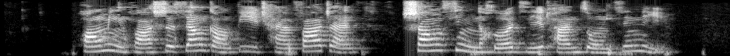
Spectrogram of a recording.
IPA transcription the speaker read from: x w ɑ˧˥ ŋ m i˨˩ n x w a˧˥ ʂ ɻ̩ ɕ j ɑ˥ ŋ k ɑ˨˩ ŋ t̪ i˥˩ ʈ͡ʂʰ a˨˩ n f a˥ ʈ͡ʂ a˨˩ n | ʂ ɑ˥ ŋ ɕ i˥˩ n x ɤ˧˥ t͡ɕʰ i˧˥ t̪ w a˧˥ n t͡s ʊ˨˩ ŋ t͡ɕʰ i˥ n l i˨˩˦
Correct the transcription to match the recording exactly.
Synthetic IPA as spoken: x w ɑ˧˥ ŋ m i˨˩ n x w a˧˥ ʂ ɻ̩ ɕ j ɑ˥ ŋ k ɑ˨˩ ŋ t̪ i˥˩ ʈ͡ʂʰ a˨˩ n f a˥ ʈ͡ʂ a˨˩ n | ʂ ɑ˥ ŋ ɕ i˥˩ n x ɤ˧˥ t͡ɕ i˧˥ t̪ʰ w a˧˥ n t͡s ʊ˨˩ ŋ t͡ɕ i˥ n l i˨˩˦

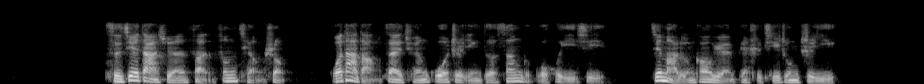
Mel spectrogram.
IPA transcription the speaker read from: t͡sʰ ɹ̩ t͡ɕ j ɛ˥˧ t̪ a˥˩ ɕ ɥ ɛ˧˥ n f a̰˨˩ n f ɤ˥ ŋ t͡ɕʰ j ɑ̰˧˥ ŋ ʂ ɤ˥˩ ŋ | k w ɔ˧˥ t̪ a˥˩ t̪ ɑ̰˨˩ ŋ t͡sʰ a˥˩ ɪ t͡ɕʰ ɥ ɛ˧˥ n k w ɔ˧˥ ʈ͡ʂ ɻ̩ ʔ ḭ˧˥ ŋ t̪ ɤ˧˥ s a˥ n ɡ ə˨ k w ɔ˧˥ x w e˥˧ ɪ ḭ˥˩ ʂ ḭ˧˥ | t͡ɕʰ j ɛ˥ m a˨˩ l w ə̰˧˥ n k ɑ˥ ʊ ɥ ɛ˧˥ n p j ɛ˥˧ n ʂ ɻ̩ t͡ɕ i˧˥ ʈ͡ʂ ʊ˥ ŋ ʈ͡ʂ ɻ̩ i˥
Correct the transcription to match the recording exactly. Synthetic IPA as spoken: t͡sʰ ɹ̩ t͡ɕ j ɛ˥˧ t̪ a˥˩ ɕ ɥ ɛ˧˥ n f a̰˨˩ n f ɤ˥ ŋ t͡ɕʰ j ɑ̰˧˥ ŋ ʂ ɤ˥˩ ŋ | k w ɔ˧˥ t̪ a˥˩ t̪ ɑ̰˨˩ ŋ t͡s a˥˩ ɪ t͡ɕʰ ɥ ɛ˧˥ n k w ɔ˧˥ ʈ͡ʂ ɻ̩ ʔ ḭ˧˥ ŋ t̪ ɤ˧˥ s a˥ n ɡ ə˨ k w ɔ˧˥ x w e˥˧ ɪ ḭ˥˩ ɕ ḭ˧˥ | t͡ɕ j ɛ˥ m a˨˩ l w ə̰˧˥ n k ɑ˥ ʊ ɥ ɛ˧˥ n p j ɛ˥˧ n ʂ ɻ̩ t͡ɕʰ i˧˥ ʈ͡ʂ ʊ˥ ŋ ʈ͡ʂ ɻ̩ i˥

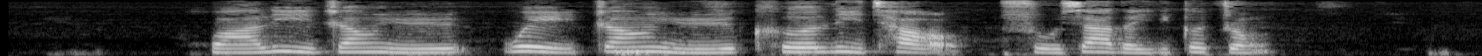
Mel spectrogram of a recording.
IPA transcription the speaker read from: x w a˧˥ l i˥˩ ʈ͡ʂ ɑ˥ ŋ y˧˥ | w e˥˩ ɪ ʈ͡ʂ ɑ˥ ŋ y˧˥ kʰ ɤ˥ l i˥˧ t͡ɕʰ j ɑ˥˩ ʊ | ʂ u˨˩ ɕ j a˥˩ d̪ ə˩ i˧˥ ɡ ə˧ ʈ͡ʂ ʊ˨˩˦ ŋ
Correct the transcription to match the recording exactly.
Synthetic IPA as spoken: x w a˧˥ l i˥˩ ʈ͡ʂ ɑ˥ ŋ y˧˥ | w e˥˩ ɪ ʈ͡ʂ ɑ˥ ŋ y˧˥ kʰ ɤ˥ l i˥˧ t͡ɕʰ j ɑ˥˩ ʊ | ʂ u˨˩ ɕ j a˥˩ d̪ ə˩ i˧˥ ɡ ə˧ ʈ͡ʂ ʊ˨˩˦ ŋ

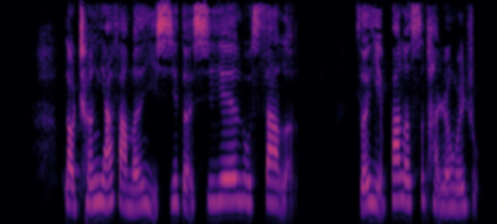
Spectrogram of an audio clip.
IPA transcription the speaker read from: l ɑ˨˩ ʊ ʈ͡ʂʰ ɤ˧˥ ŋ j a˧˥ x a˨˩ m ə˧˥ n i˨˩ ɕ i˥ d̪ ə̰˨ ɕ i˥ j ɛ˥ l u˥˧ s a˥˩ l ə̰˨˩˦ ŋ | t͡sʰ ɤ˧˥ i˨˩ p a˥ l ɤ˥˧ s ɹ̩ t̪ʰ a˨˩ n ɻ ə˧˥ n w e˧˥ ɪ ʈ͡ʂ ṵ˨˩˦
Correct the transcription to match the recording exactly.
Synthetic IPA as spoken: l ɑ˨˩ ʊ ʈ͡ʂʰ ɤ˧˥ ŋ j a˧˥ f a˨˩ m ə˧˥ n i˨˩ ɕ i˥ d̪ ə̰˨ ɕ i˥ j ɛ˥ l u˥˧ s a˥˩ l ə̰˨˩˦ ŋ | t͡s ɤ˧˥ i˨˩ p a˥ l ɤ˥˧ s ɹ̩ t̪ʰ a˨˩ n ɻ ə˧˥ n w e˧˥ ɪ ʈ͡ʂ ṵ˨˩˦

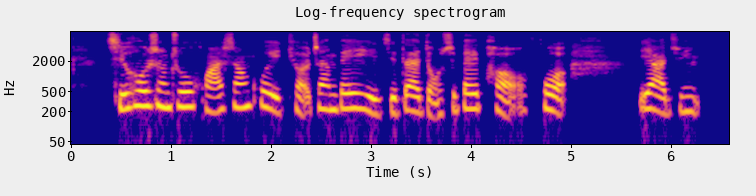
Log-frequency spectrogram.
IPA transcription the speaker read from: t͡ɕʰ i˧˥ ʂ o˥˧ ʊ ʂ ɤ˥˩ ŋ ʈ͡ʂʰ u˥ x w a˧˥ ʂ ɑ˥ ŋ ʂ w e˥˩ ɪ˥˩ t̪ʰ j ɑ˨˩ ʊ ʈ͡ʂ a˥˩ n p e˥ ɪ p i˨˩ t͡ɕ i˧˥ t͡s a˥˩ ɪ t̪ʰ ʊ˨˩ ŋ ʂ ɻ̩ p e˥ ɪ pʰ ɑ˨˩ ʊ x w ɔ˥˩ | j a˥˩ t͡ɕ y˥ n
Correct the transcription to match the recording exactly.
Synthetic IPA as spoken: t͡ɕʰ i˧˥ x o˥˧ ʊ ʂ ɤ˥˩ ŋ ʈ͡ʂʰ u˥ x w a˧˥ ʂ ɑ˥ ŋ x w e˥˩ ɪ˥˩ t̪ʰ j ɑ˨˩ ʊ ʈ͡ʂ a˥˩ n p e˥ ɪ i˨˩ t͡ɕ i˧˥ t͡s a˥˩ ɪ t̪ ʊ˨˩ ŋ ʂ ɻ̩ p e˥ ɪ pʰ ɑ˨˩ ʊ x w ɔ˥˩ | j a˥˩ t͡ɕ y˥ n

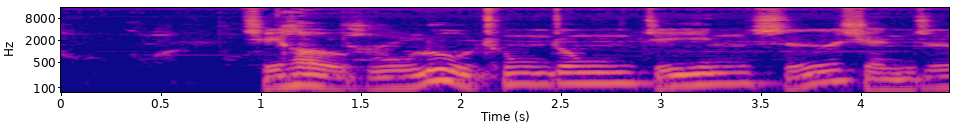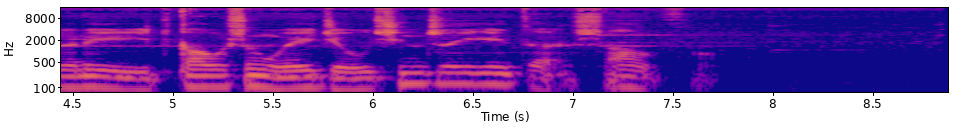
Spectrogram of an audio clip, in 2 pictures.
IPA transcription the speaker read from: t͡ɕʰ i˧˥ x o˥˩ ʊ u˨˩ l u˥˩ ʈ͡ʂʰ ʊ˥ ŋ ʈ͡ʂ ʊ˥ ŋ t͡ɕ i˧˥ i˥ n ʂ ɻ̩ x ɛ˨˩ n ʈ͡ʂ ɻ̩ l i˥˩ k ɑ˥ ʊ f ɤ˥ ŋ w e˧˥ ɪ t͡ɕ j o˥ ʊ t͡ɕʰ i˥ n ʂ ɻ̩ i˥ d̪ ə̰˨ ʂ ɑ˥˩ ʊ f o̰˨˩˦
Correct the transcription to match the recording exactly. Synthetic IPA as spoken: t͡ɕʰ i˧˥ x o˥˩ ʊ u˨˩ l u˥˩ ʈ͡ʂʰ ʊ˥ ŋ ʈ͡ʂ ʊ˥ ŋ t͡ɕ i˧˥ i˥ n ʂ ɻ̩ ɕ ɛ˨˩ n ʈ͡ʂ ɻ̩ l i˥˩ k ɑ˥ ʊ ʂ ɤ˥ ŋ w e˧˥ ɪ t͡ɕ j o˨˩ ʊ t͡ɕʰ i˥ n ʈ͡ʂ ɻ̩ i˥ d̪ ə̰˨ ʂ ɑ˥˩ ʊ f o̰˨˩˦

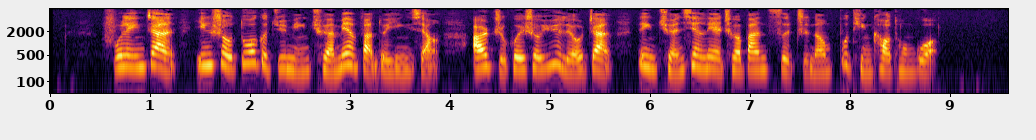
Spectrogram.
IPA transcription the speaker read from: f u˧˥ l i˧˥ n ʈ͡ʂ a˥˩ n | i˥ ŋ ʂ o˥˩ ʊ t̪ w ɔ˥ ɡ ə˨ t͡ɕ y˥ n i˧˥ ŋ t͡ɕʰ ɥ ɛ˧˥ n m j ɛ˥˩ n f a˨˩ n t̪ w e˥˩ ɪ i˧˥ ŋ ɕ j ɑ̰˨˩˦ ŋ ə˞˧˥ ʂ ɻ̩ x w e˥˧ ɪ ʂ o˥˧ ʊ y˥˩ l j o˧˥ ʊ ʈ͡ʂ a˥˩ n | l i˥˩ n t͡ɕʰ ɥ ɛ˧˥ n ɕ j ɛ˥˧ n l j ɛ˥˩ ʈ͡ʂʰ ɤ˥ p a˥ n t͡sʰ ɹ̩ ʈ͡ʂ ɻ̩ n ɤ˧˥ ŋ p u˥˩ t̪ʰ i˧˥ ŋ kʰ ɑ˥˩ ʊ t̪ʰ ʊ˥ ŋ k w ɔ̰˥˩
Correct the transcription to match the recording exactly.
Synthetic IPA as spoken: f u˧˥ l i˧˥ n ʈ͡ʂ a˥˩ n | i˥ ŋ ʂ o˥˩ ʊ t̪ w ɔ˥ ɡ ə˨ t͡ɕ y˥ m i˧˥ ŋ t͡ɕʰ ɥ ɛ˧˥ n m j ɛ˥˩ n f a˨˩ n t̪ w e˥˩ ɪ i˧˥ ŋ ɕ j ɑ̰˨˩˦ ŋ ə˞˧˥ ʈ͡ʂ ɻ̩ x w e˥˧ ɪ ʂ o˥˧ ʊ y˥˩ l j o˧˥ ʊ ʈ͡ʂ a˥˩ n | l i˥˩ ŋ t͡ɕʰ ɥ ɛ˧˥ n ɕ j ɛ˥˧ n l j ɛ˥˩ ʈ͡ʂʰ ɤ˥ p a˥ n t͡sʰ ɹ̩ ʈ͡ʂ ɻ̩ n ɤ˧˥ ŋ p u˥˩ t̪ʰ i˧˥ ŋ kʰ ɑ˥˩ ʊ t̪ʰ ʊ˥ ŋ k w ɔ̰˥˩

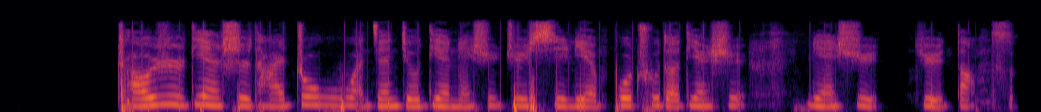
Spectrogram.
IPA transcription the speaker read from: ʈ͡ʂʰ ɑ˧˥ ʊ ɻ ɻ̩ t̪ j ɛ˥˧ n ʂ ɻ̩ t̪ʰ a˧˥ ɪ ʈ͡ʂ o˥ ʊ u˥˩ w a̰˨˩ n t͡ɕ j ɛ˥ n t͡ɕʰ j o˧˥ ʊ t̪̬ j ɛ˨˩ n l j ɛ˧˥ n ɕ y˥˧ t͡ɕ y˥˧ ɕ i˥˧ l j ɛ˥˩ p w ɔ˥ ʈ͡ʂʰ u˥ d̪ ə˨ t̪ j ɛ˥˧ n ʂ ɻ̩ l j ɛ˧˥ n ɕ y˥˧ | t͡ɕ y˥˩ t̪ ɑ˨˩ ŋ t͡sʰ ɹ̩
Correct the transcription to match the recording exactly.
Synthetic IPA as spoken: ʈ͡ʂʰ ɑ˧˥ ʊ ɻ ɻ̩ t̪ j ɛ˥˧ n ʂ ɻ̩ t̪ʰ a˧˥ ɪ ʈ͡ʂ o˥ ʊ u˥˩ w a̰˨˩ n t͡ɕ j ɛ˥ n t͡ɕ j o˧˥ ʊ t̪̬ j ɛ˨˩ n l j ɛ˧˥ n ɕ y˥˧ t͡ɕ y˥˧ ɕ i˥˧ l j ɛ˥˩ p w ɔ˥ ʈ͡ʂʰ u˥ d̪ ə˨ t̪ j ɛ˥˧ n ʂ ɻ̩ l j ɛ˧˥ n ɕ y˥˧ | t͡ɕ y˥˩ t̪ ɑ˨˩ ŋ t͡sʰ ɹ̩

